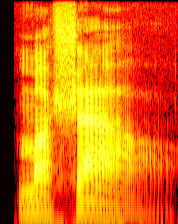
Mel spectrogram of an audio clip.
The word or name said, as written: mashal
